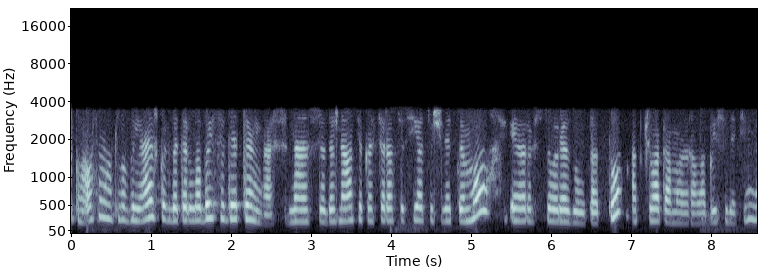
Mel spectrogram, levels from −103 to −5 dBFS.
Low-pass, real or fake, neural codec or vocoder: 3.6 kHz; real; none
